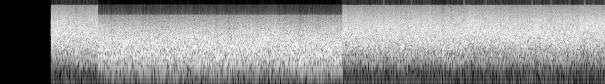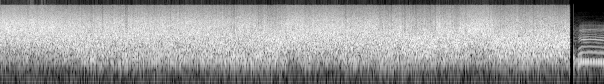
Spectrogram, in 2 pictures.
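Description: Steady, distorted wind noise on the camera microphone of a sportbike riding at highway speed, starting abruptly under a second in; no engine note shows through it.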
